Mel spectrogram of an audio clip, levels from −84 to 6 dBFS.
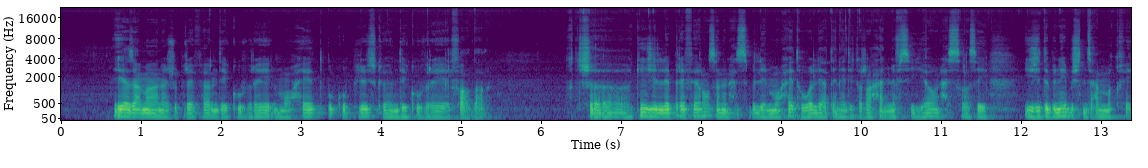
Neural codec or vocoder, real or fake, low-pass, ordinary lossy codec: none; real; none; none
